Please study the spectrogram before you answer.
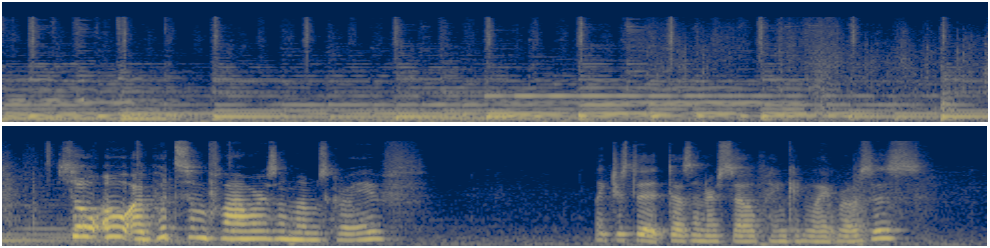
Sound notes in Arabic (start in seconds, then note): none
